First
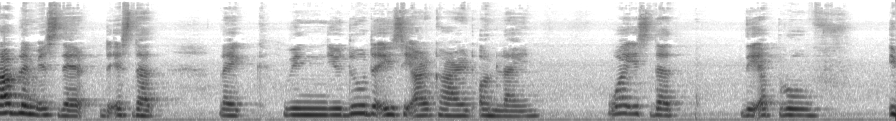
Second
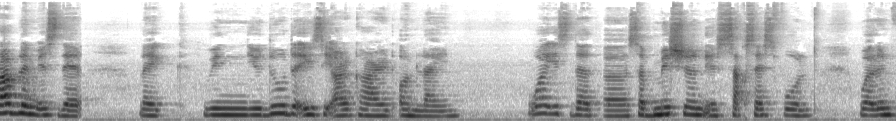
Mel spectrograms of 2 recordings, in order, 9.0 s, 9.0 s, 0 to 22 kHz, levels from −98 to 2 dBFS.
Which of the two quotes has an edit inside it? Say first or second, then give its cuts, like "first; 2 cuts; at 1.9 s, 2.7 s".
second; 2 cuts; at 1.0 s, 6.1 s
